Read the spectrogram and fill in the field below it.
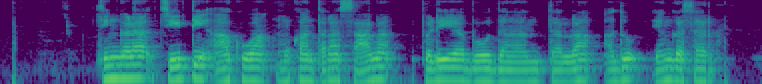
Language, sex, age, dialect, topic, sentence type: Kannada, male, 25-30, Central, banking, question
